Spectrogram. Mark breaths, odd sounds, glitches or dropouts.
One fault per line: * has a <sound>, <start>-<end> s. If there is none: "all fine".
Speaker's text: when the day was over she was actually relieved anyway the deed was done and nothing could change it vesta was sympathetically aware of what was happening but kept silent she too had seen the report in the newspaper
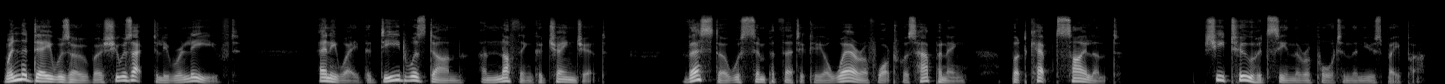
* has a dropout, 1.4-1.5 s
